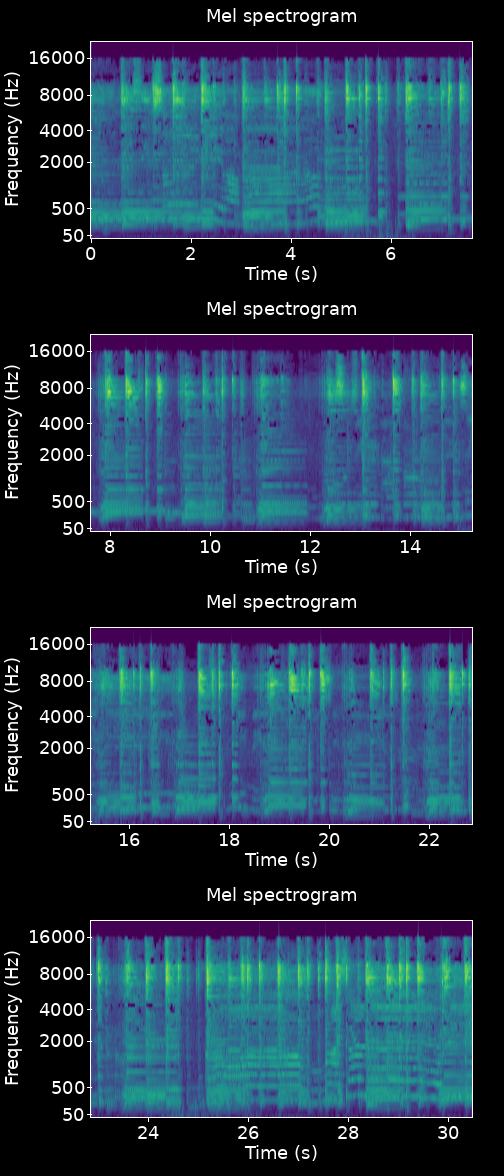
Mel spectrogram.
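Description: Acoustic guitar strummed in steady chords, accompanying a hymn sung over it.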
